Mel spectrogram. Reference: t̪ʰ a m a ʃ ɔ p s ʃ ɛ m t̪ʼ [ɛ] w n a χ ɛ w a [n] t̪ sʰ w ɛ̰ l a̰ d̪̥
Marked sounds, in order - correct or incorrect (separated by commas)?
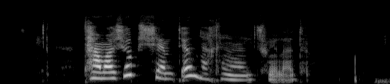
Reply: correct, correct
